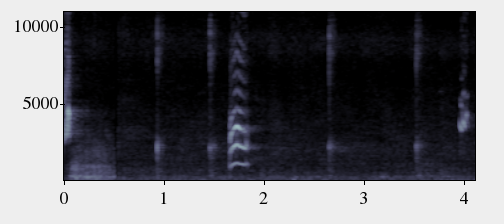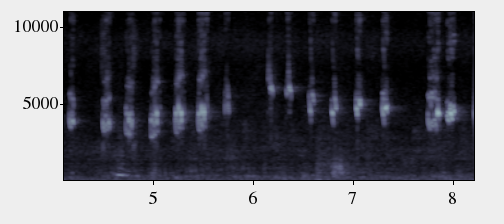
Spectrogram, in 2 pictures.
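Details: Long-tailed shrike singing energetically in a clear voice, recorded to train other shrikes: a few isolated notes, then a rapid run of short, sharp, high chirps repeated about twice a second over faint background hiss.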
